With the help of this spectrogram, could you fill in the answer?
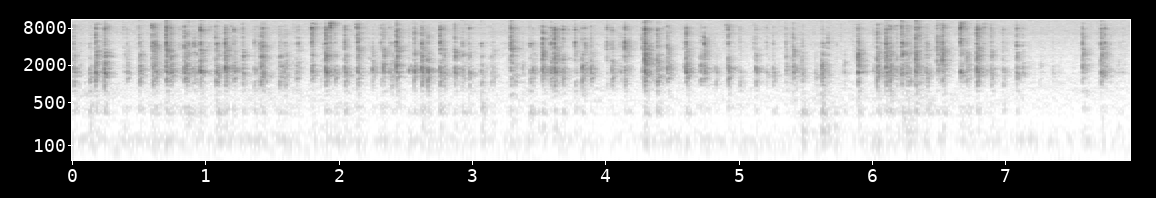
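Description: Fingertips of both hands type continuously on a compact white mechanical keyboard with backlit plastic keycaps. The result is a steady stream of quick, crisp, bright clacks with a mid-range tone and almost no low end. Each keystroke dies away almost at once, with brief pauses between bursts of typing.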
